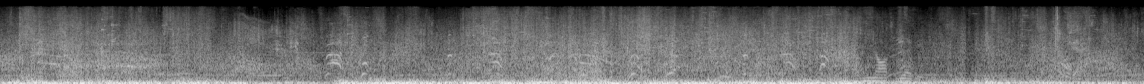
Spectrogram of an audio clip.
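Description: Deep rumbling blasts boom throughout.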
